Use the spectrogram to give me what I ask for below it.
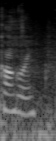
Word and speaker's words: Concord: Bueno, entonces después de tus dos años ahí en Concord, lo digo bien, Concord, sí, Concord.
